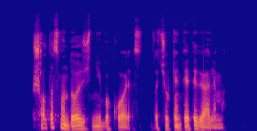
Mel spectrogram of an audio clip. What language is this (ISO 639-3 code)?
lit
